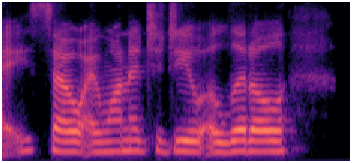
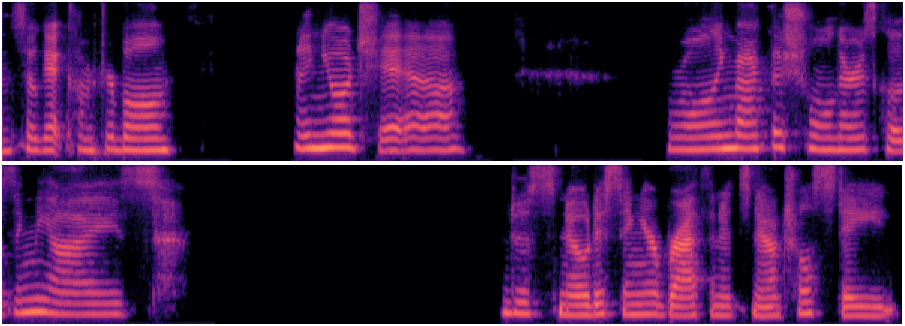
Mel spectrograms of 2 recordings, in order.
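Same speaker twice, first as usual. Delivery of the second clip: guided meditation. Acted. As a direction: ease listeners into their chairs, unhurried. Leads a grounding meditation.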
